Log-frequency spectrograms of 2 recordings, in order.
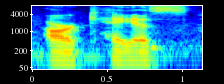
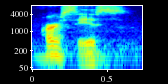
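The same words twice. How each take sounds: First: The C is said as a K sound. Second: The C is said as an S sound. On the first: The speaker calls it right. "pronounced it right. ... it's Arcane and Deus" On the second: The speaker calls it wrong. "my stupid English brain just sees the the E after a C and immediately goes"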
